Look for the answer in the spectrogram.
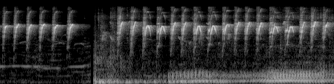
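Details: Olive-backed sunbird singing for training young birds: a quick run of high, sharp chirps, then a rapid, even trill of bright notes with a steady low rumble and hum underneath.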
